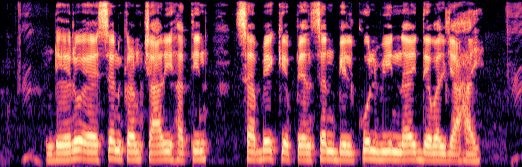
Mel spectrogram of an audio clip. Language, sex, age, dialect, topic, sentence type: Magahi, male, 31-35, Southern, banking, statement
